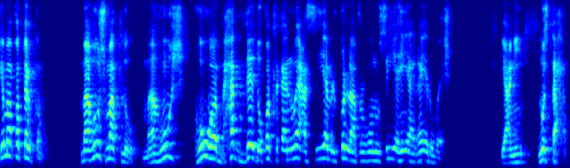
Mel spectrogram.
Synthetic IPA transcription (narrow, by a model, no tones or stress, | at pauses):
kiːmæqʊlt̪ːəlkʊm | mæɦuːʃmɑt̪ˤluːbmæɦuːʃ | hʊwːæbħad̪ːzæːd̪uqʊt̪ːˤlɪkʔænwaːʕasːɪjːæːmɪlkʊlːhæfilɣʊnusˤɨjːahɪjːæɣiːɾwæːʒba | jaʕnimʊst̪aħabː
